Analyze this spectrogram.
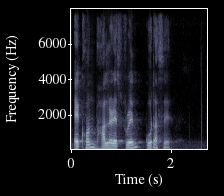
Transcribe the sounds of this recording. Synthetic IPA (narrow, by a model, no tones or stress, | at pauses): ɛkʰɔnbʱalɹɛstɔɹɛntkotasɛ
